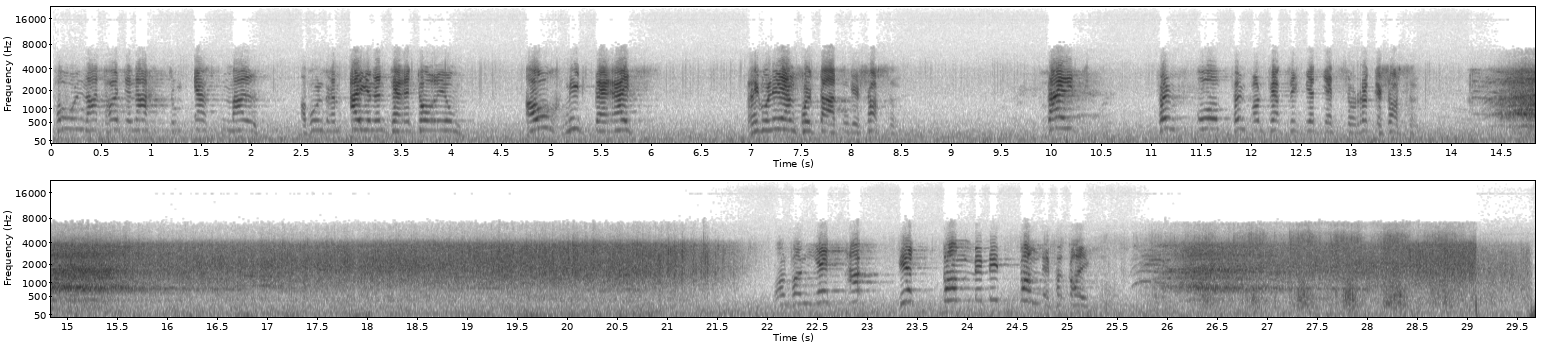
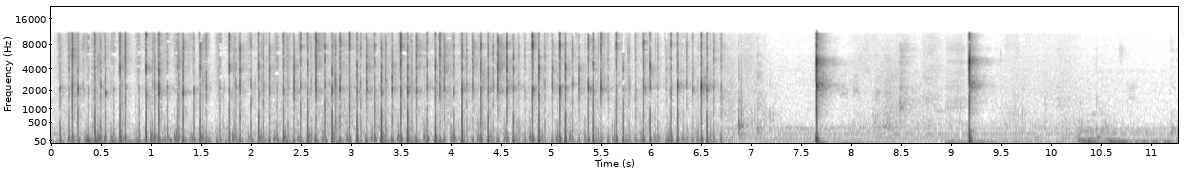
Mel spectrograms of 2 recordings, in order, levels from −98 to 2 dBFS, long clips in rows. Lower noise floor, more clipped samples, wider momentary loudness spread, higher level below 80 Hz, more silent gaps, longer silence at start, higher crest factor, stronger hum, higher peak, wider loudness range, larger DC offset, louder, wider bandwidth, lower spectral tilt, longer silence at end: second, -50 dBFS vs -66 dBFS; neither; about the same, 15 LU vs 15 LU; about the same, -52 dBFS vs -54 dBFS; neither; about the same, 0 s vs 0.05 s; second, 20 dB vs 38 dB; neither; second, -8 dBFS vs 0 dBFS; about the same, 4 LU vs 6 LU; neither; first, -23 LUFS vs -33 LUFS; first, over 20 kHz vs 12 kHz; first, -2 dB/octave vs -0.5 dB/octave; second, 0 s vs 0.55 s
